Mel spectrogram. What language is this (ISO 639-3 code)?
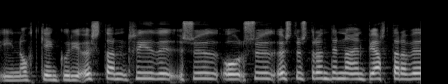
isl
